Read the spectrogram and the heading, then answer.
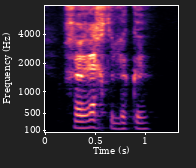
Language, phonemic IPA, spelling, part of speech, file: Dutch, /ɣəˈrɛxtələkə/, gerechtelijke, adjective, Nl-gerechtelijke.ogg
- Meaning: inflection of gerechtelijk: 1. masculine/feminine singular attributive 2. definite neuter singular attributive 3. plural attributive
